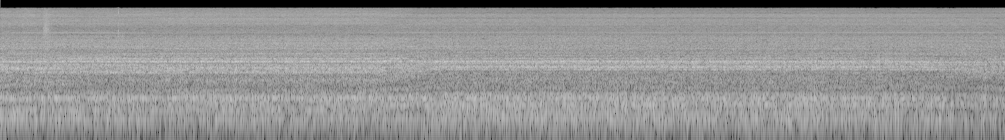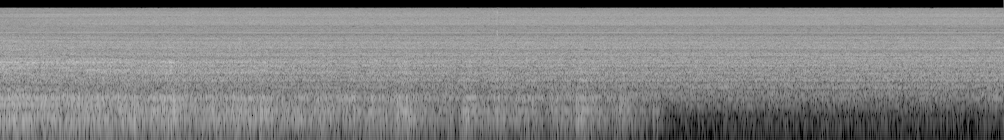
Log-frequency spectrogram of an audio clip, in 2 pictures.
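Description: Waste-oil burner under a converted gas water heater, blown by a hair dryer, dying out after its oil supply is shut off: the low flame rumble fades over about twenty-five seconds, leaving the hair dryer's steady whir.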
